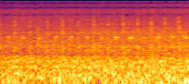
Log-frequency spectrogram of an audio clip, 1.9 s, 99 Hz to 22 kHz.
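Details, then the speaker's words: 2001 Oldsmobile Bravada at rough idle with oil pressure and a full oil level; a fast, light metallic squeak rides on top, feared to be metal on metal and near lock-up. Bottom-end squeak, bearing suspected but unconfirmed. "That squeak makes me nervous. Yeah. That could be metal on metal"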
